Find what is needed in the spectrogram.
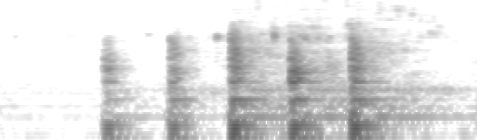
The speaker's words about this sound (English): It's a knock. The sound of knocking.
